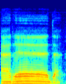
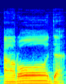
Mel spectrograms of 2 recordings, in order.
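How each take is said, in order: First: The r sound is light and thin. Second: The r sound is heavy and full. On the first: The speaker calls it wrong. "نمیگیم" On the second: The speaker calls it right. "اینجا میگیم"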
